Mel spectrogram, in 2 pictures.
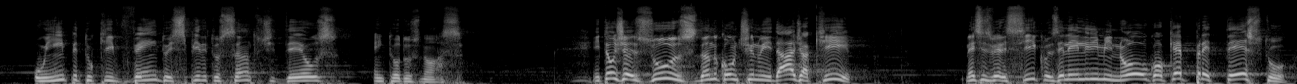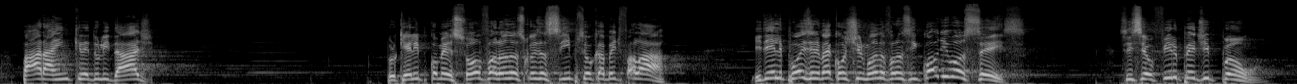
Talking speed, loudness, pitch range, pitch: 125 wpm, -24 LUFS, 180-265 Hz, 230 Hz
